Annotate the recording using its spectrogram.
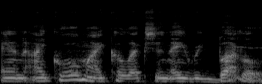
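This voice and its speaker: At a moderate pace, a woman with an American accent speaks in a very deep, low voice with ordinary pitch variation. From United States. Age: 90s. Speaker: retired teacher and collector. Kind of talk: guided tour presentation. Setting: garage.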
